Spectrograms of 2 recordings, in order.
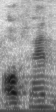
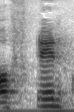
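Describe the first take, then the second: First: Often as "o-fen"; often pronounced "off-en"; silent t. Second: Often as "of-ten"; often with the t pronounced; sounded t. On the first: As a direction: say often without the t. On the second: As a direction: say often with a clear t. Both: Shown as a demonstration. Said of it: "often দুটোই সঠিক".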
